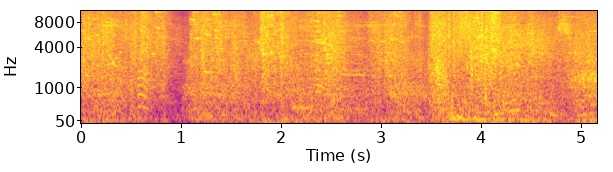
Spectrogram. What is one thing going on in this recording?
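Video game combat sound effects clash and whoosh.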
